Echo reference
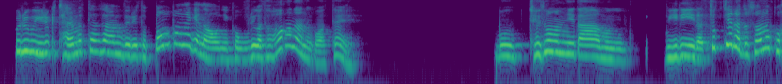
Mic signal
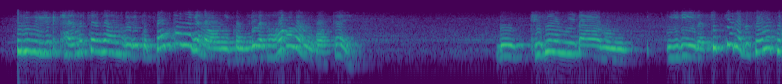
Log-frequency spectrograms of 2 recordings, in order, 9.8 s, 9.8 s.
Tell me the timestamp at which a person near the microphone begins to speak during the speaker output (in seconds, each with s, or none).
none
